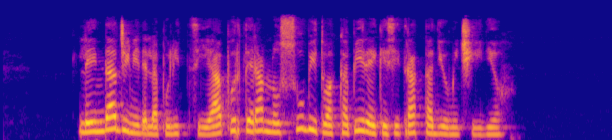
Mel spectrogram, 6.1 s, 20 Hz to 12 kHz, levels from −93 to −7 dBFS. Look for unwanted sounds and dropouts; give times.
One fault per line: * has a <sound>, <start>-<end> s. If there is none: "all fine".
all fine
